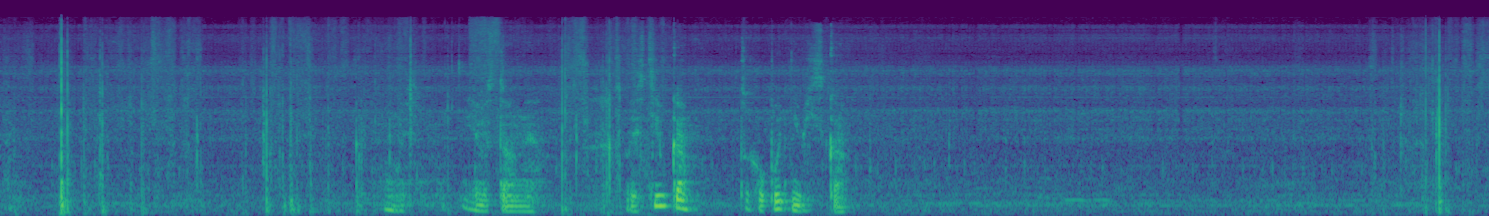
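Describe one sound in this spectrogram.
Stiff paper cards rustle and slide against each other up close.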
